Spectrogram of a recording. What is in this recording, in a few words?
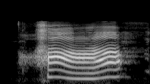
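"hao3", Mandarin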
